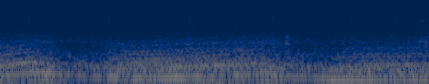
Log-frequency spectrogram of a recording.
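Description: Truck air brake and engine in American Truck Simulator: a steady low diesel rumble runs throughout, punctuated by short hissing air-brake bursts and a faint high whine drifting above.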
